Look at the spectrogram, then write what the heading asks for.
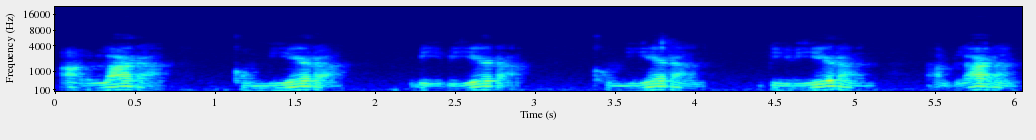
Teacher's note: We're only stressing usually the second to last syllable. Hablara, comiera, viviera, comieran, vivieran, hablaran, unless the vowel has a written accent.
